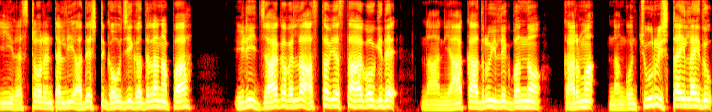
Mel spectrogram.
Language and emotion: Kannada, angry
